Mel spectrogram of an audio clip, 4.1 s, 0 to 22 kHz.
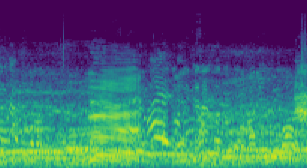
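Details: Young Sahiwal bull calves being sold at a Dhaka market in Bangladesh, 11 February 2025; a sustained low moo runs through the first half, then wavering lows, while men talk and haggle nearby.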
